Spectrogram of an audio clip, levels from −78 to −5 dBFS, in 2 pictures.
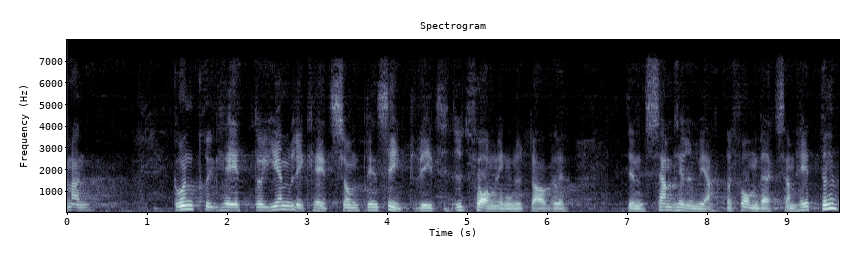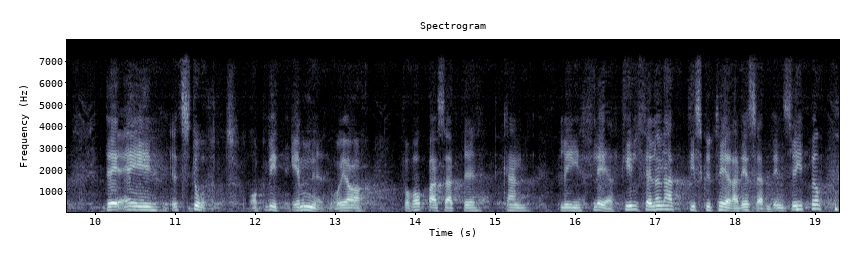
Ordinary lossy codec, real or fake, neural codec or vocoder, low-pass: none; fake; codec, 16 kHz in and 24 kHz out, 1.1 kbps, FireRedTTS-2 codec; 7.2 kHz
